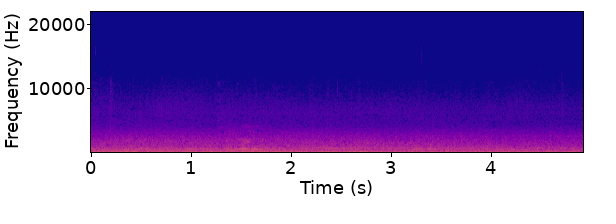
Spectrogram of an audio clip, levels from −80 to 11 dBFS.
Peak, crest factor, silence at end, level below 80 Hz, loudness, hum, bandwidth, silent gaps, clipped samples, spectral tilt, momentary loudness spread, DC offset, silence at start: -18 dBFS; 14 dB; 0 s; -36 dBFS; -33 LUFS; none; 13 kHz; none; under 0.1%; -6.5 dB/octave; 3 LU; under 0.1%; 0 s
